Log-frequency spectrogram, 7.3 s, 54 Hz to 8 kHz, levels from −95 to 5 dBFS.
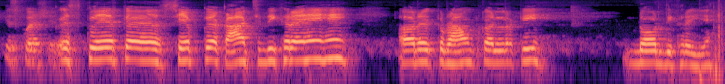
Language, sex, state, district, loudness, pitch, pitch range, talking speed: Hindi, female, Punjab, Kapurthala, -16 LUFS, 215 Hz, 200-230 Hz, 130 wpm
